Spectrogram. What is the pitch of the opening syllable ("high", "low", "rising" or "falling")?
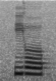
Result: low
